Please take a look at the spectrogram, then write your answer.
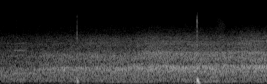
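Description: A stadium crowd in a football video game keeps up a steady roar of cheering, with a couple of brief sharper sounds poking through the noise.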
